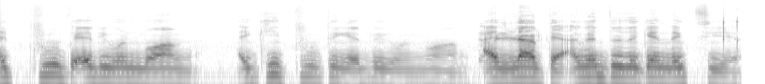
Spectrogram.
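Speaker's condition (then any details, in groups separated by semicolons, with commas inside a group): Cerebral palsy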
